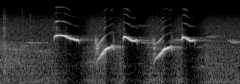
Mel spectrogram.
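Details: Tame, lively male common iora alternates loud, clear, falling whistles with rising slurred notes, in about three paired phrases over two and a half seconds.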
